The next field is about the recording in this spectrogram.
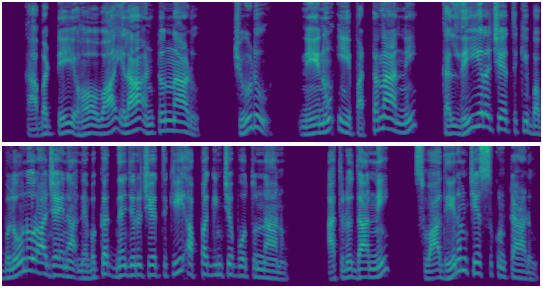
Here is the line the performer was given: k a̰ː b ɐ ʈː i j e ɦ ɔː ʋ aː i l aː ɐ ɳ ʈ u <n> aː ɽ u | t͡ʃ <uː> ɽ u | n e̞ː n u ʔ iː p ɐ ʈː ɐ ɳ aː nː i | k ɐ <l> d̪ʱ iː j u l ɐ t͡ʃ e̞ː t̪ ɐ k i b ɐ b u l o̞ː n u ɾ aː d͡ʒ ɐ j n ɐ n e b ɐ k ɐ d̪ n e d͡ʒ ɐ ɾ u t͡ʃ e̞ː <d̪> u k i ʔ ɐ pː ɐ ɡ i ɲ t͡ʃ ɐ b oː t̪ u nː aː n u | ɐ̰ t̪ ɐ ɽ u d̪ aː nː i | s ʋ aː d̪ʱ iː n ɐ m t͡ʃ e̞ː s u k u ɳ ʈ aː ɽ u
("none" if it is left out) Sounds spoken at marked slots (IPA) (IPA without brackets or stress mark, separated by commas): nː, uː, l, t̪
